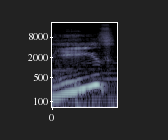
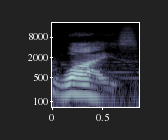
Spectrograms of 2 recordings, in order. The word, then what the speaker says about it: Ys: game and the only reason I know it's pronounced ye is because they say it in the game if not I keep calling it wise I reviewed ye's book one and two for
